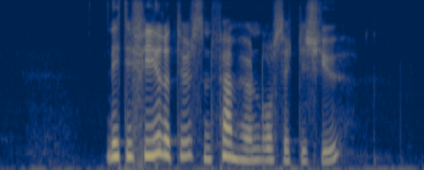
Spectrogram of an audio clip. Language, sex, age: Norwegian, female, 54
